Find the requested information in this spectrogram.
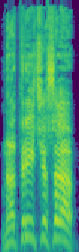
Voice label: flank right, voice; Escape from Tarkov

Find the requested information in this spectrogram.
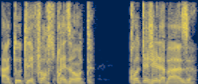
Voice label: Speech Quick Commands Ally Base, FR; World Of Warships

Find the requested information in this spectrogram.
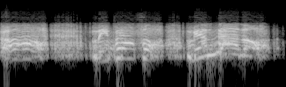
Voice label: damaged pilot, mood high, speech; War Thunder

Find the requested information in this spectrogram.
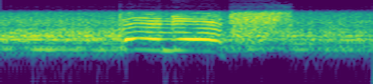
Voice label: eng enemy detected mood high, speech eng

